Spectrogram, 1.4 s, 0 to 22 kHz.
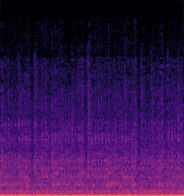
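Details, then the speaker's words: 1967 Ford F250 big block, first start in 30 years, factory muffler, not yet at temperature. An earlier clank on revving was a rat's nest in the bell housing, now removed. Deep, even loping idle with no knock; only a slight exhaust leak. "now quick fire he runs pretty smooth you got a slight exhaust leak other than that listen to that big block goodness"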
